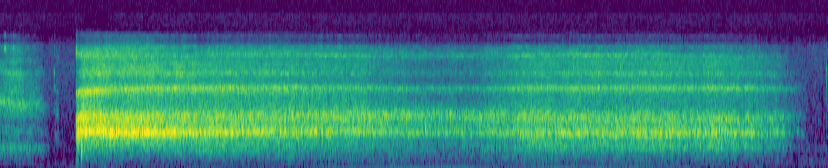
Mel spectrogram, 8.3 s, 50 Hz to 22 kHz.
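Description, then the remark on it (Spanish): A long, slow breath pushed out through the mouth as part of a breathing exercise, making a fogging-breath sound, a steady airy hiss that starts abruptly and fades gently over about seven seconds. “Consiste en inhalar por la nariz en 6 segundos, retener tu respiración 3 segundos, exhalar por la boca en 9 segundos, haciendo el sonido del vaho, así.”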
